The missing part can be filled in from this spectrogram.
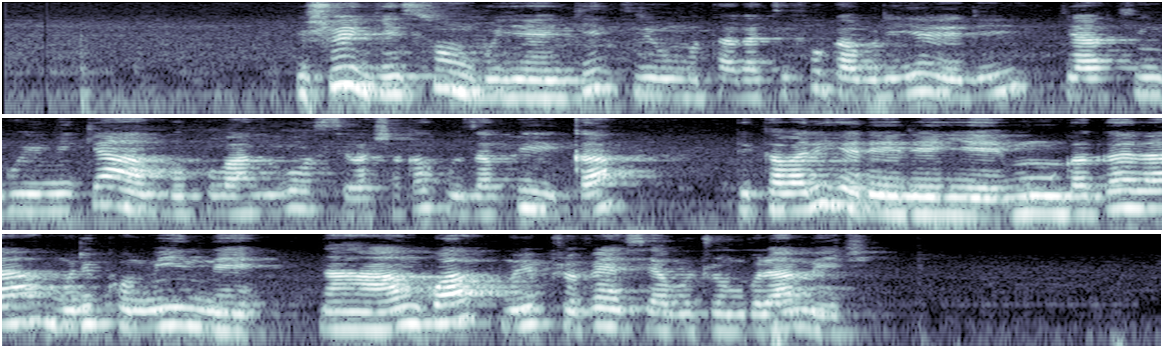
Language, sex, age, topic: Rundi, female, 25-35, education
